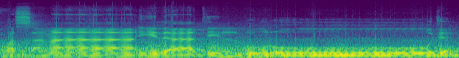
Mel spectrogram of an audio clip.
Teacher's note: Kemudian diantara yang harus kita perhatikan agar kita tidak tergelincir kepada kekeliruan dalam membaca mad arid lisukun, khususnya yang berakhiran atau mad arid lisukun yang berasal dari huruf wawu ya, dhamma ketemu wawu mati ya, yaitu harus lurus, u-nya itu harus lurus ya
